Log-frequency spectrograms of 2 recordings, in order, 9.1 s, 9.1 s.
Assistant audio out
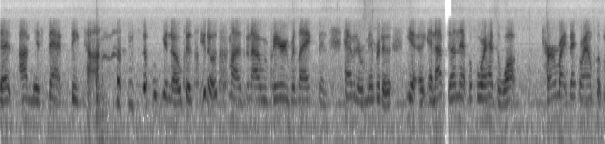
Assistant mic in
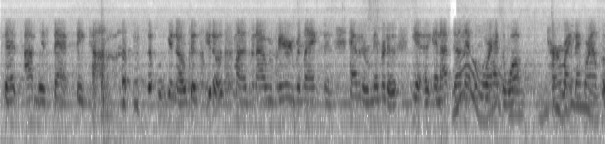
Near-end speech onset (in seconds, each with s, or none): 6.8 s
